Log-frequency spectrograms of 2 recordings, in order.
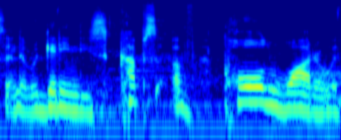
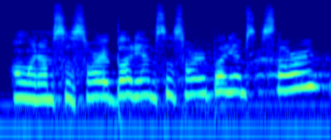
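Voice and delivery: apologetic; 8 semitones higher, 3 dB quieter, faster than usual. Retold or imitated. Pastor apologizing to a crying child.

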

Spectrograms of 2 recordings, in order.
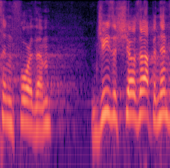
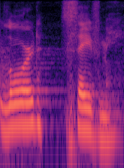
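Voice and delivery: hushed plea; 4 semitones lower, 7 dB quieter, much slower than usual. Shown as a demonstration. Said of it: "I want you to learn that line".

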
